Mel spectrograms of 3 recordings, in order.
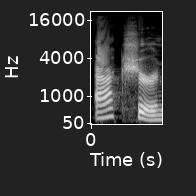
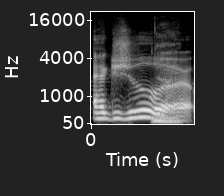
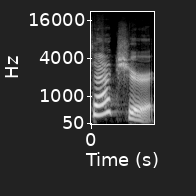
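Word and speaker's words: Axure: fan of aure axu r e which is pronounced aure not aure or a um it's just aure and um that's been my tool since February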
